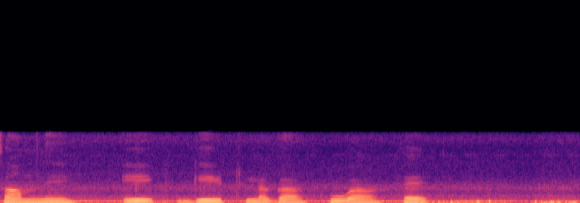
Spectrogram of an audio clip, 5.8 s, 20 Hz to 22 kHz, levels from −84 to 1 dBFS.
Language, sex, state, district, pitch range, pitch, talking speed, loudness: Hindi, female, Madhya Pradesh, Katni, 200-215 Hz, 205 Hz, 60 wpm, -18 LUFS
